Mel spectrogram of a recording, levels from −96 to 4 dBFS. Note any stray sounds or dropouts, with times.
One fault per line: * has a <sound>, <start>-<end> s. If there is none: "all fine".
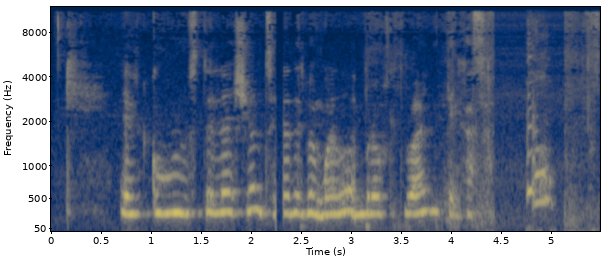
* has a dropout, 2.3-2.3 s
* has a bark, 4.7-5.1 s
